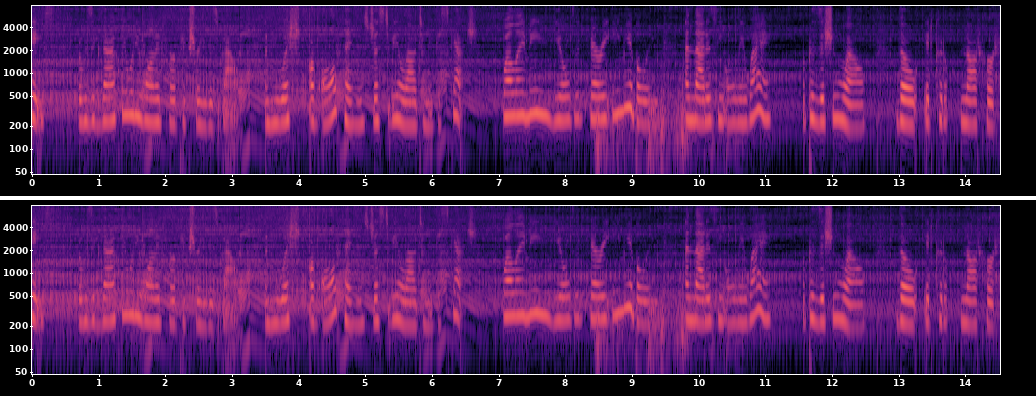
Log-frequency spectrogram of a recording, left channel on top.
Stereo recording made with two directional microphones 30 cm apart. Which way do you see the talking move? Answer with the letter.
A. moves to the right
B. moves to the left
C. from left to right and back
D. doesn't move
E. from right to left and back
D.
